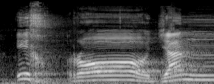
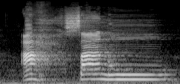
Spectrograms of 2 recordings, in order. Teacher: Dan ini dibaca tebal. Huruf kha ini dibaca tebal, beda dengan ha atau ha yang dibaca tipis.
